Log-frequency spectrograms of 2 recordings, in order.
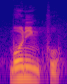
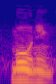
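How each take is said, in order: First: The word ends with an added vowel. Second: The word ends in a consonant sound. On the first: This is how it is written in Japanese kana. "일본 글자로 이걸 표기하면요. 최선을 다해서 표기를 해도 모닝구가 됩니다" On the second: This is how it is written in Korean letters. "한글로 아주 그 쉽게 모닝 이렇게 표현을 합니다"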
